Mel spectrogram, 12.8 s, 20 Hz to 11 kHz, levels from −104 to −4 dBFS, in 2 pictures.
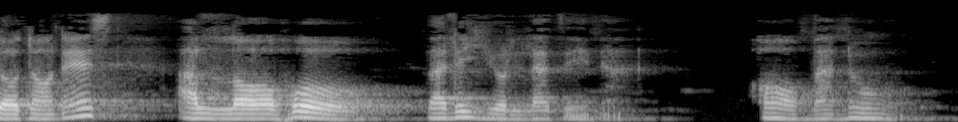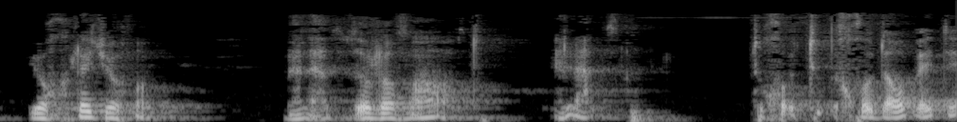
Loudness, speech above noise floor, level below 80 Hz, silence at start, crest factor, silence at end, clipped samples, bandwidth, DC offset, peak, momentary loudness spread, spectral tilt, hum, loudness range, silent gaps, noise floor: -31 LUFS; 54 dB; -64 dBFS; 0 s; 22 dB; 0 s; under 0.1%; 7.6 kHz; under 0.1%; -10 dBFS; 23 LU; -7.5 dB/octave; none; 11 LU; none; -83 dBFS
